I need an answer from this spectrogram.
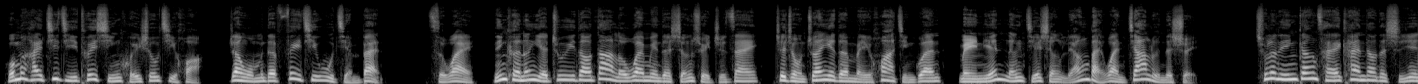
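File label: Chinese Taiwanese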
